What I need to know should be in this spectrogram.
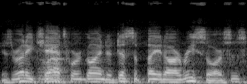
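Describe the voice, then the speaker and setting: In an American accent, a man talks at a very fast pace with lively intonation and a medium pitch. Noticeable background noise runs underneath. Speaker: NBC commentator, panel journalist. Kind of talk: television interviewer question.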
